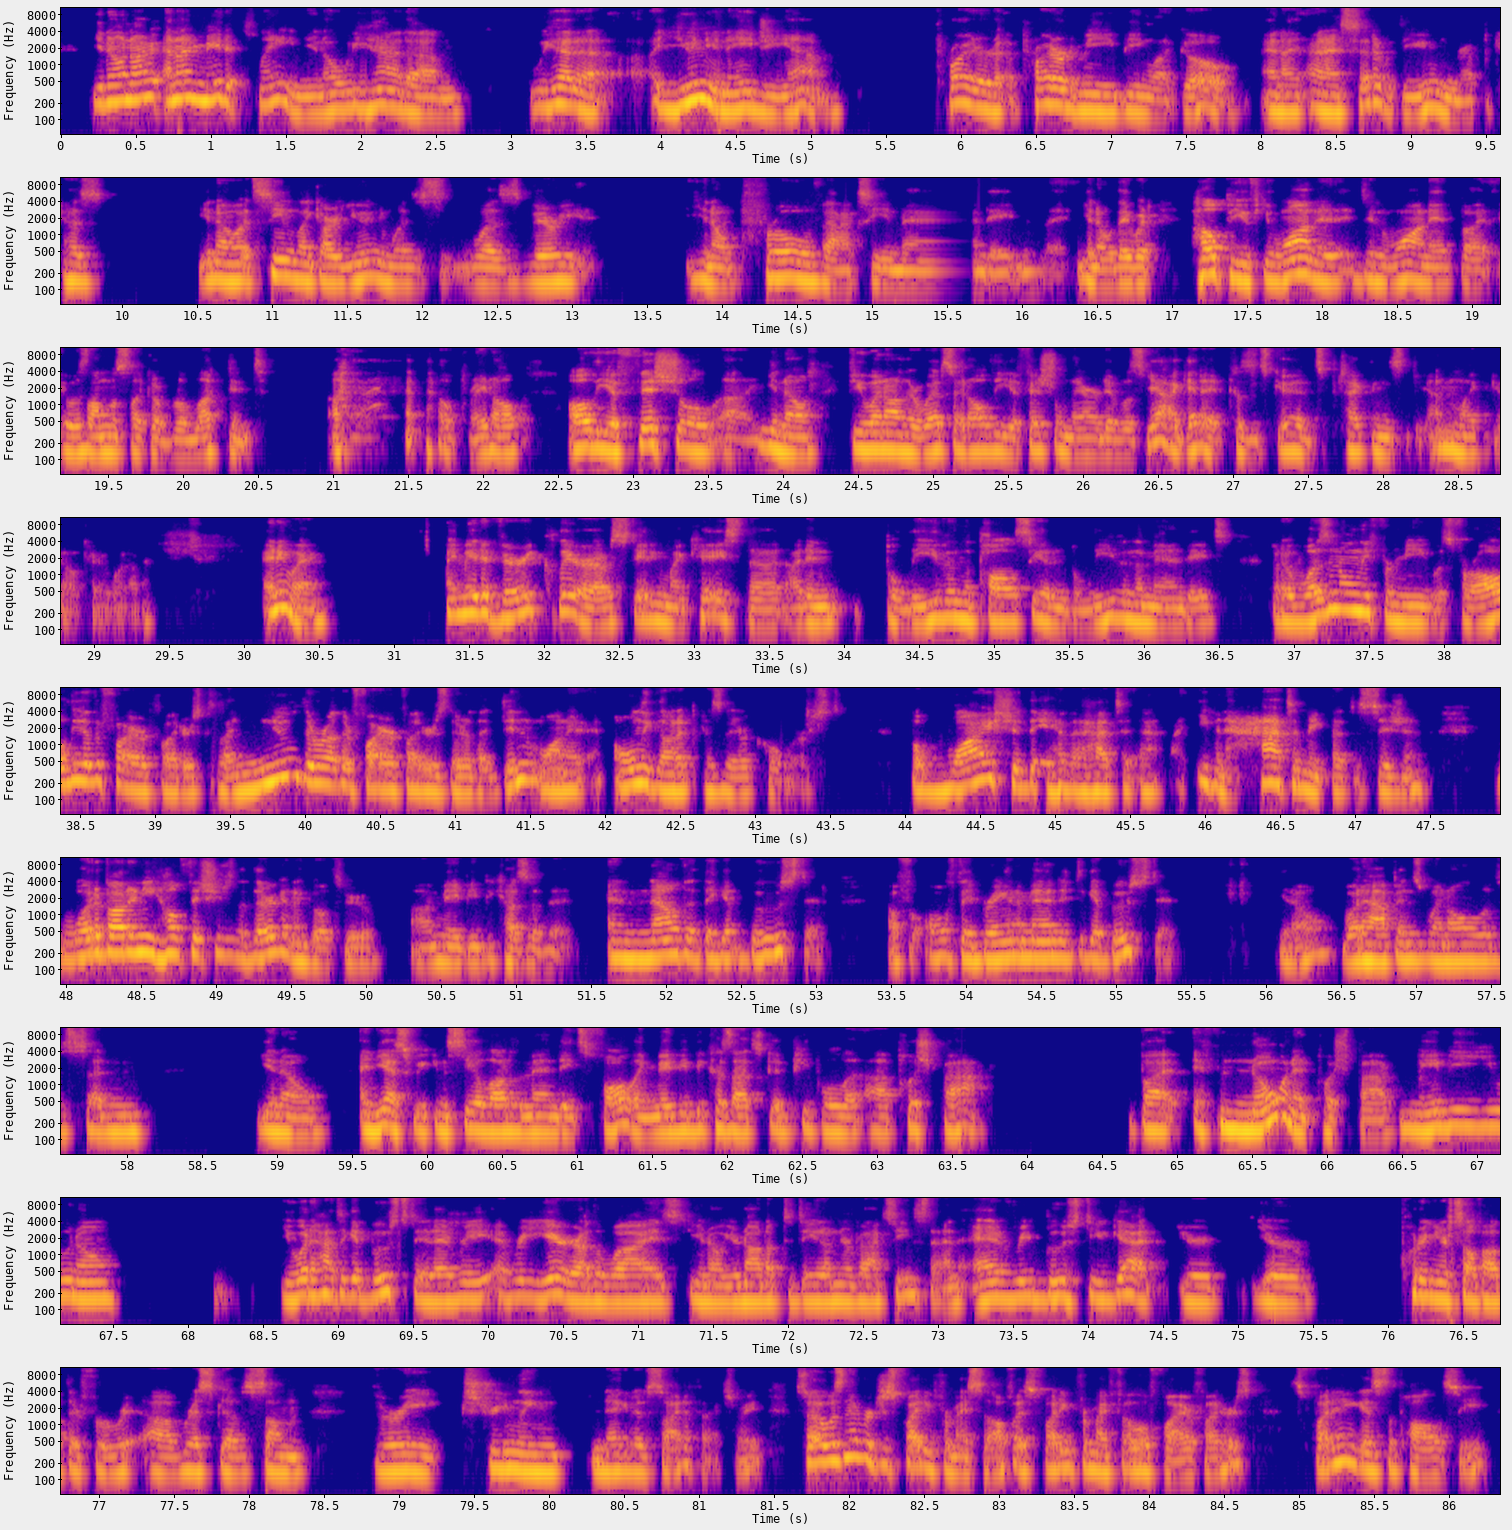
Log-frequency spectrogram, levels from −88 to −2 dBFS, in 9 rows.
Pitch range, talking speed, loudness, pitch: 135-170 Hz, 220 wpm, -24 LUFS, 145 Hz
